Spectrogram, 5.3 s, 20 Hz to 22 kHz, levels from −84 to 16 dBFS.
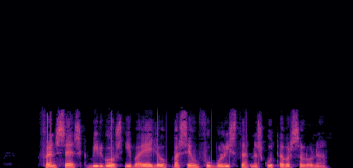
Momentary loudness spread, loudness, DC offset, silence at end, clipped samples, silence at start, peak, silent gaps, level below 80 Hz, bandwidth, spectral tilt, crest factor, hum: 7 LU; -18 LUFS; under 0.1%; 0.4 s; under 0.1%; 0.65 s; -2 dBFS; none; -54 dBFS; 7.8 kHz; -5.5 dB/octave; 16 dB; none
